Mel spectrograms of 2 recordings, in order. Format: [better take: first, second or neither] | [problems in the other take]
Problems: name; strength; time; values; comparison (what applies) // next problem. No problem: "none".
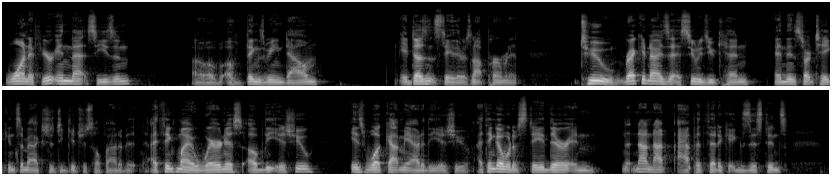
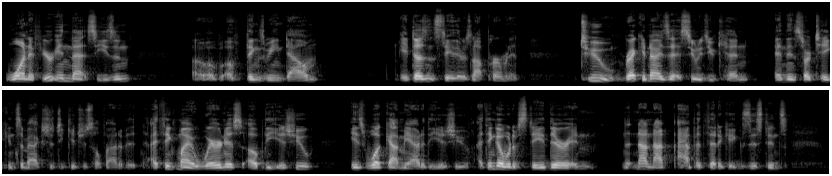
first | thin; very; fading below 350 Hz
